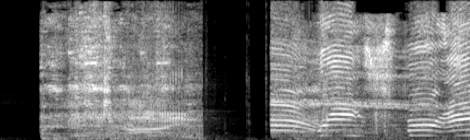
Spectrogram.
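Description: A loud crashing, shattering sound effect lasting under a second, followed by a short stretch of music with sliding tones.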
